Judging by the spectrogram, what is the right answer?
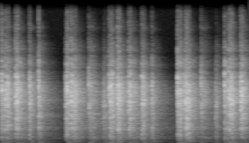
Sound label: TESLA, Science Fiction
